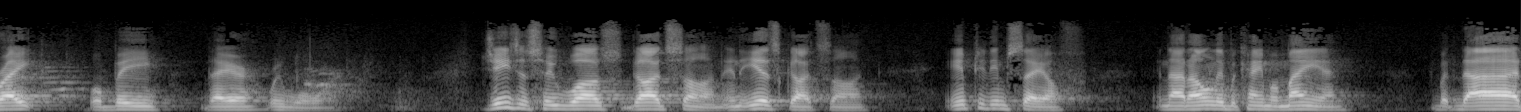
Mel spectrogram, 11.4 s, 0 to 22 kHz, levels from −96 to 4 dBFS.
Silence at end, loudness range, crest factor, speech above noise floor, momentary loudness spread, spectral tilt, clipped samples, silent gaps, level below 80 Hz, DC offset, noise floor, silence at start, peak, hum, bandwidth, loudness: 0 s; 6 LU; 20 dB; 46 dB; 17 LU; -6 dB/octave; under 0.1%; none; -68 dBFS; under 0.1%; -66 dBFS; 0 s; -2 dBFS; none; 9.8 kHz; -22 LUFS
